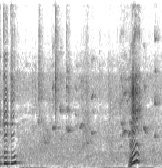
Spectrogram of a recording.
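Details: Pet dog crying from fear of being left alone; a short, high whining cry at the start and another rising, wavering whine near the end, separated by a quiet stretch with low hum.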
